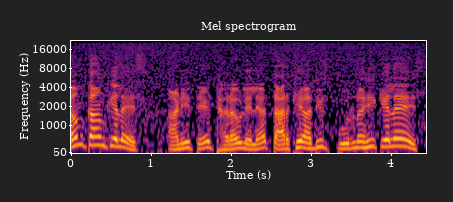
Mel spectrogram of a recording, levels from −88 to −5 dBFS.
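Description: Overdone noise removal runs through the whole clip, from start to finish. A noise reduction stage was pushed too hard, so any frequency band sitting close to its noise estimate gets pulled far down or cut out entirely, and the quieter parts of the speech are removed along with the noise. The gaps between phrases drop to near silence speckled with twinkling artefacts.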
